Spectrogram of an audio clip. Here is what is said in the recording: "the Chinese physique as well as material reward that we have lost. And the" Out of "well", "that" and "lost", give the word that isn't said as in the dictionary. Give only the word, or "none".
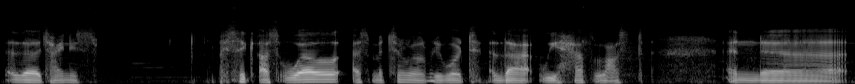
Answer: none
